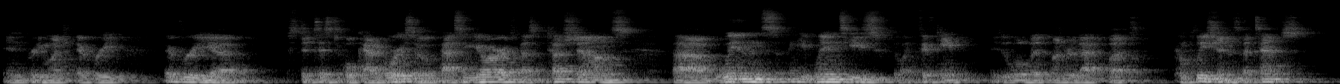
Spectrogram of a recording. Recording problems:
off-mic speech; far
room echo; noticeable; dies away in 0.8 s

